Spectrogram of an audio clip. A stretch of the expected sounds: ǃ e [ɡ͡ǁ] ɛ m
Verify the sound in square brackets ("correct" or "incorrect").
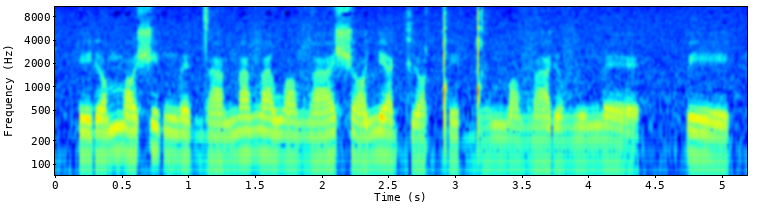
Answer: incorrect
